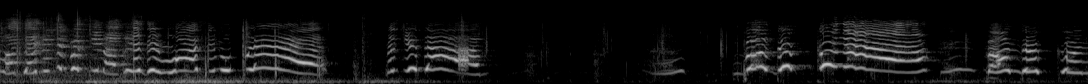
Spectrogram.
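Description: A woman's high-pitched voice calling out in long cries that fall in pitch, with short pauses between them. A low rumble sits under the first few seconds, then fades.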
